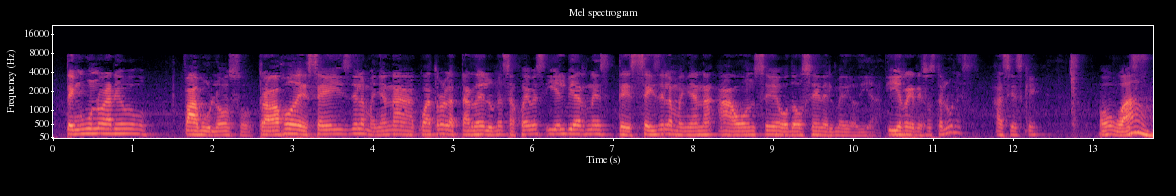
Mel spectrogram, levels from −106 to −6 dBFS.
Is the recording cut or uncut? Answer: cut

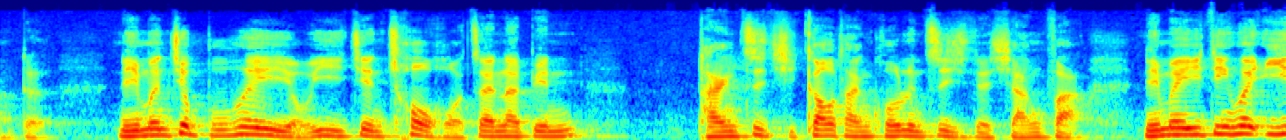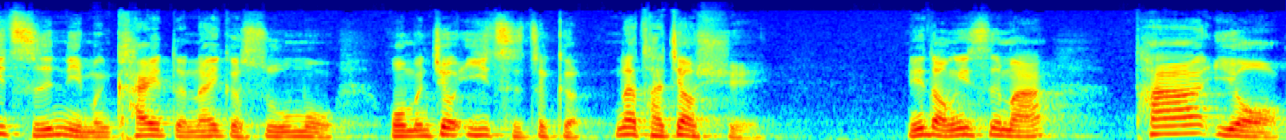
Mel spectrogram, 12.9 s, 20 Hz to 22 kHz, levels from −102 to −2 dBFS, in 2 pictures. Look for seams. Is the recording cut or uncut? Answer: uncut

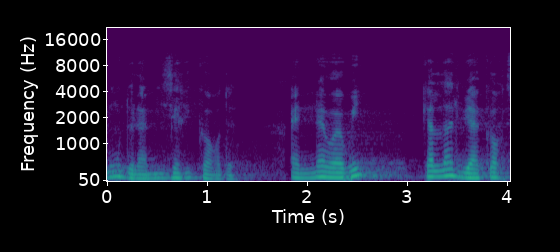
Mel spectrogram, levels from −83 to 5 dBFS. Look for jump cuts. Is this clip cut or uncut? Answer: cut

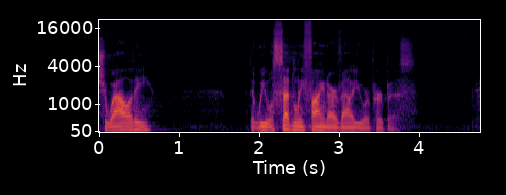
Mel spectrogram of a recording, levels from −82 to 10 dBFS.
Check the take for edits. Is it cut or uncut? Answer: uncut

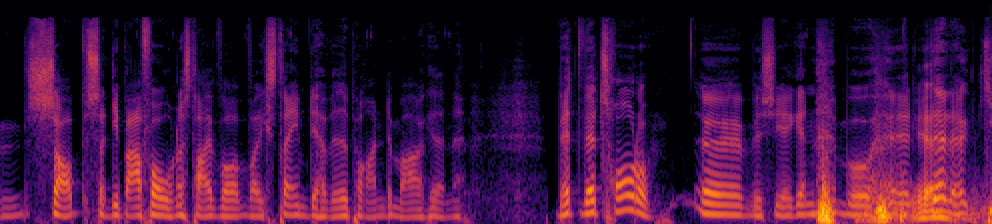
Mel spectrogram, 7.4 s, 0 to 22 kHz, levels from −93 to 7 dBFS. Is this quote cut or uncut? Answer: uncut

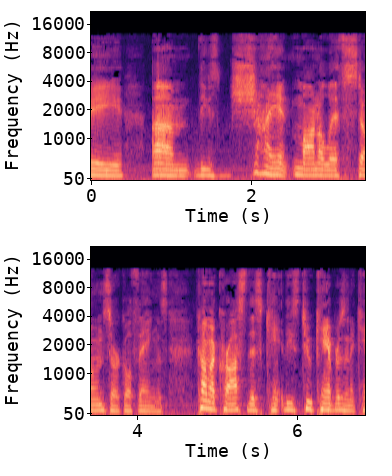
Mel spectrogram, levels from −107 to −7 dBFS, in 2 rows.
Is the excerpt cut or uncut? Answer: uncut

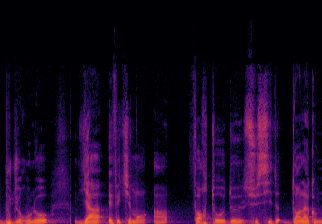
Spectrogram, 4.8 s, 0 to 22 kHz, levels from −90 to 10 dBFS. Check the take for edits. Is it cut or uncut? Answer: uncut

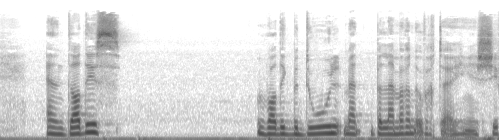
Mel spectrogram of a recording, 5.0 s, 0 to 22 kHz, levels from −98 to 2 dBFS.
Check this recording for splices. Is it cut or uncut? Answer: uncut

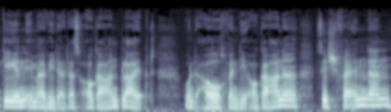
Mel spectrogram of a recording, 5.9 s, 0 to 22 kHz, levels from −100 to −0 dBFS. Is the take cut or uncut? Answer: uncut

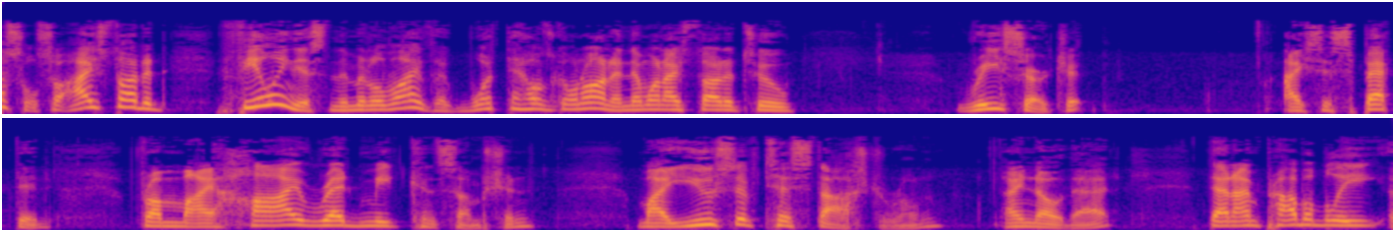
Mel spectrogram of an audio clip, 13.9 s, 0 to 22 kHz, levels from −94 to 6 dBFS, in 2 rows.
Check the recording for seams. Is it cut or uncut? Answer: uncut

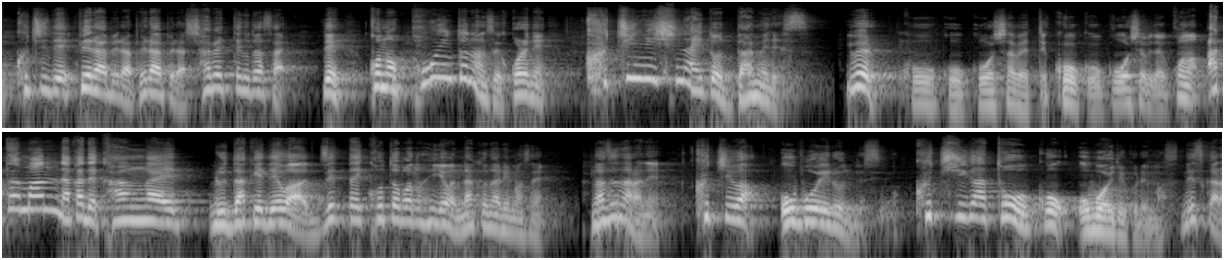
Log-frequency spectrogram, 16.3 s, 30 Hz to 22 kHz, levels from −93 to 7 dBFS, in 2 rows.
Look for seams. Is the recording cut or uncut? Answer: uncut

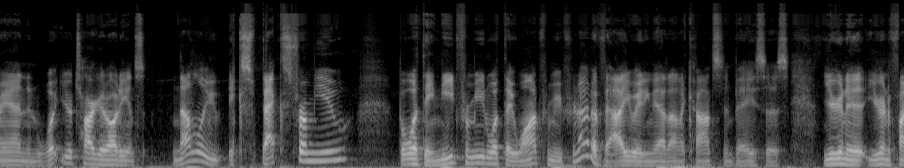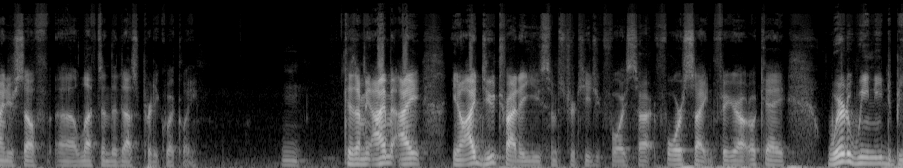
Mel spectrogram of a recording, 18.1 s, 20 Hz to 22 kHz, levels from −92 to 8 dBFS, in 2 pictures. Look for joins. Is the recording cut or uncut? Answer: uncut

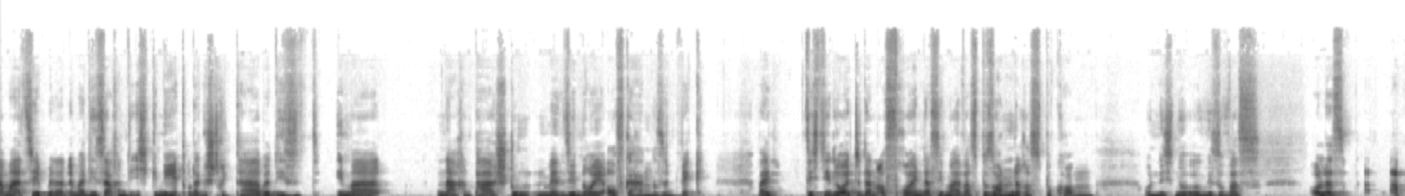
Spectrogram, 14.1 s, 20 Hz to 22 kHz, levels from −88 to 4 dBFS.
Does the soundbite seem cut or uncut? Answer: uncut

